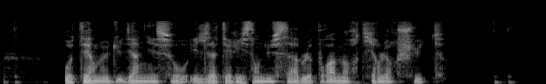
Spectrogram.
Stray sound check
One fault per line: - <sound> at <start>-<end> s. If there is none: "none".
none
